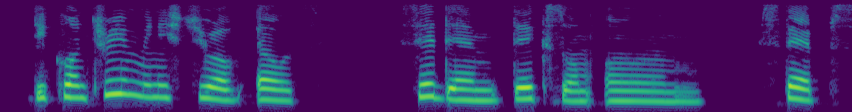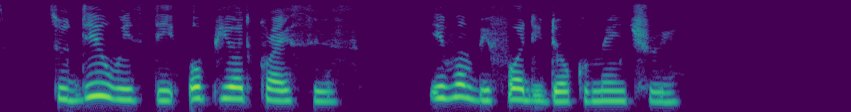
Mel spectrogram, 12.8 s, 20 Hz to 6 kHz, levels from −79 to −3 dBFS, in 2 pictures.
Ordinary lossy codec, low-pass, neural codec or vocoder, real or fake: none; 5.4 kHz; none; real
